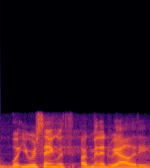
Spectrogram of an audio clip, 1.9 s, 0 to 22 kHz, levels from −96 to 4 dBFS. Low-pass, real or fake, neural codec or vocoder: 7.2 kHz; real; none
